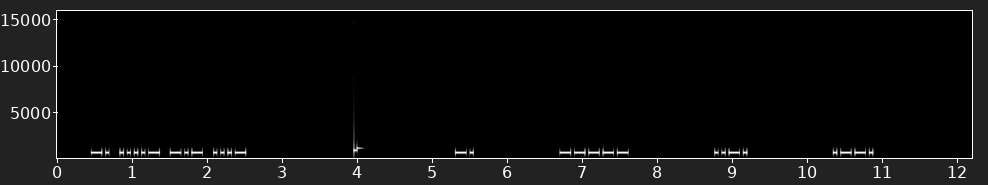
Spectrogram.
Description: Morse code, heard as a keyed tone, about 25 wpm, spaced as for 11 wpm, 700 Hz. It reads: N4KV N0FP
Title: USA Call Signs - 4 Characters - 8x Character Spacing - 25wpm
